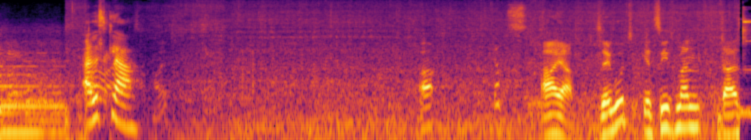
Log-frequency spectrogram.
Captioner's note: speaking Foreign Language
